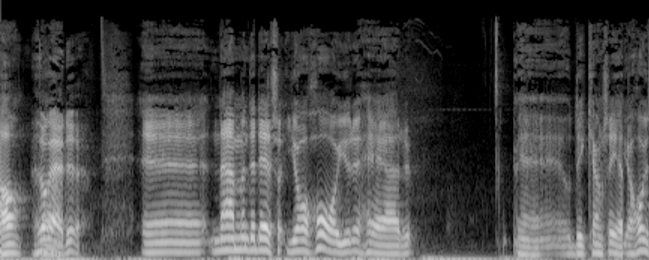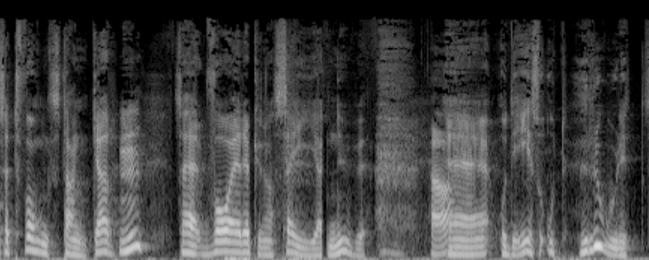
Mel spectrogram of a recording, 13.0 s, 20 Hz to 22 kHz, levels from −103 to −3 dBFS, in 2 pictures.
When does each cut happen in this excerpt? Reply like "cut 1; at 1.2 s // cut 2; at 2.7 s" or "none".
cut 1; at 6.2 s // cut 2; at 9.0 s // cut 3; at 9.7 s

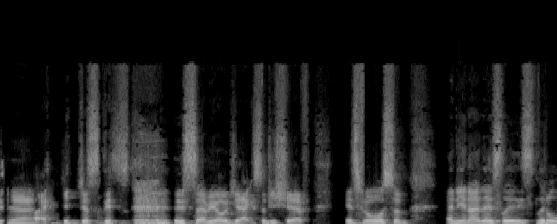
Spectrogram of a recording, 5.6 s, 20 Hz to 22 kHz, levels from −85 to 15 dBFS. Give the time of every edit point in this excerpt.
cut 1; at 1.0 s // cut 2; at 2.7 s // cut 3; at 3.6 s

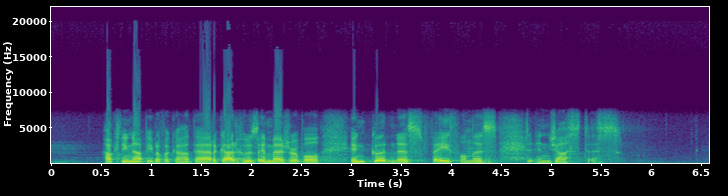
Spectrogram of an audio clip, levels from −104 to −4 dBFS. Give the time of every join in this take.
cut 1; at 1.0 s // cut 2; at 1.4 s // cut 3; at 2.1 s // cut 4; at 3.7 s // cut 5; at 4.8 s

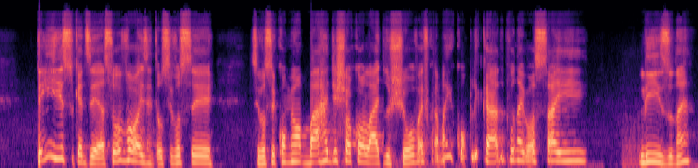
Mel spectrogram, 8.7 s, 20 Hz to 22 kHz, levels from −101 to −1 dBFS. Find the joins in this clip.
cut 1; at 4.8 s

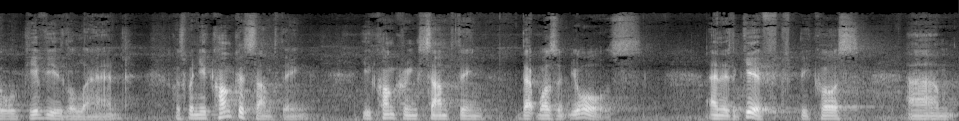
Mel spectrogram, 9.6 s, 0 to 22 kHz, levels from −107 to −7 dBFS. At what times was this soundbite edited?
cut 1; at 7.3 s

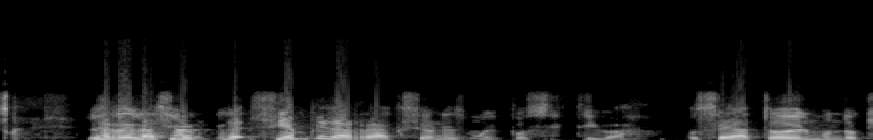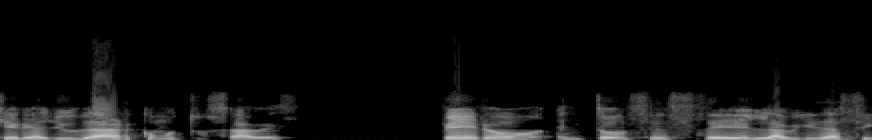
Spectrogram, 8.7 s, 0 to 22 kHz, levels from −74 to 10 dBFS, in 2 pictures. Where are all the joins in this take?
none

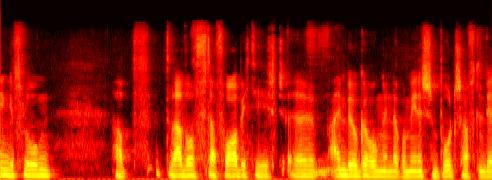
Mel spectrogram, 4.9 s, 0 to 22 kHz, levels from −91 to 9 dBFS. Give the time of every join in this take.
none

